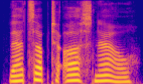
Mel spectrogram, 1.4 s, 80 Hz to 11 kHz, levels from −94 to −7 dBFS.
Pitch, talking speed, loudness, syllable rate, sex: 200 Hz, 210 wpm, -17 LUFS, 4.3 syllables/s, female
